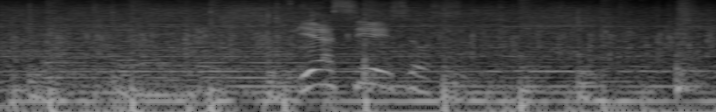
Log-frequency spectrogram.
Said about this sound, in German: Und lasst uns sehen, zehn Menschen, die hier die Hand gehoben haben, einen riesen Applaus geben. Come on, Church!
